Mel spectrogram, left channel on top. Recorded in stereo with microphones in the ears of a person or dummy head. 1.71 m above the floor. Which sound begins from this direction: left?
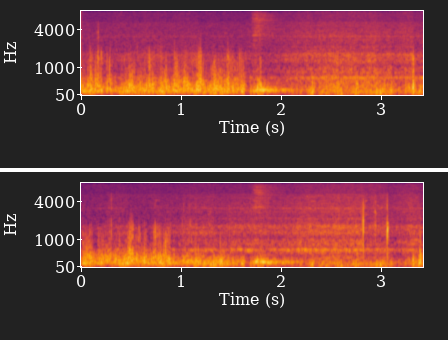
A snare drum, at 1.7 s.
